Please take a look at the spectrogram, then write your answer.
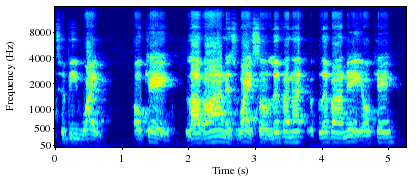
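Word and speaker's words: לבן: Lavan. This is the root, okay? Lamed Beit Nun, to be white. Okay? Lavan, to be white. Okay, Lavan is white, so Livane, okay?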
